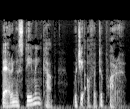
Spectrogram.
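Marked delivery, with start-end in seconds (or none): none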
